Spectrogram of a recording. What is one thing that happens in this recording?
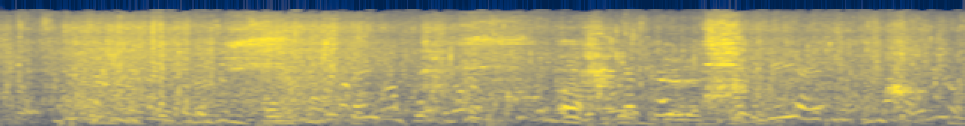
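Water splashes as a man plunges into icy water.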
